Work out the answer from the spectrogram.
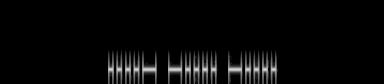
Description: Morse code, heard as a keyed tone, about 28 wpm, 700 Hz. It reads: 466
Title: Numbers - 3-Digit 28wpm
